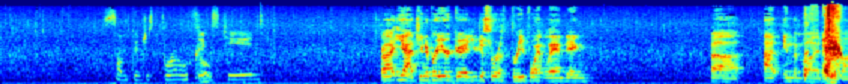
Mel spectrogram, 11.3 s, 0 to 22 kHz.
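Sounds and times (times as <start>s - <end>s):
speech: 1.5s - 3.6s, 5.1s - 8.0s, 9.5s - 11.3s
person sneezing: 10.7s - 11.3s.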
